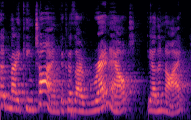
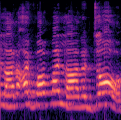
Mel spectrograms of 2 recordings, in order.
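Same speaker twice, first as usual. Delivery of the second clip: louder, higher gushing; excited; 4 semitones higher, 8 dB louder than usual. Real, not acted. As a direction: squeal over the idea of a doll. Excited about viewer's comment.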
